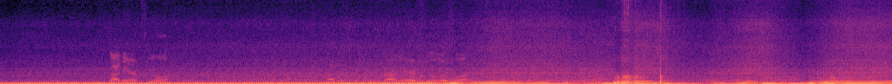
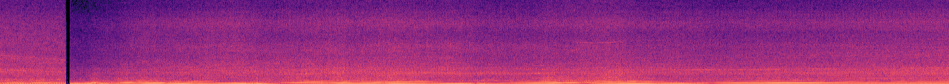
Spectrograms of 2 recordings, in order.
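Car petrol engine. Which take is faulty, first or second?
second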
